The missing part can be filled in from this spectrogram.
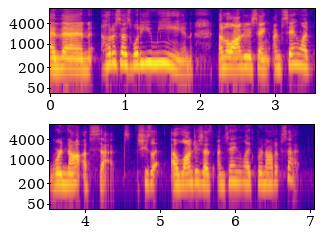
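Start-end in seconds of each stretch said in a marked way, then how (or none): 5.8-6.8 calm, soft, even-keeled voice. Retelling what Alondria said to Hoda, imitating Alondria's calm tone. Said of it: "Literally calm like that".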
